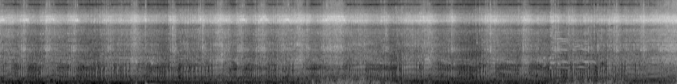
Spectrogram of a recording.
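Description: Motorcycle engines revving with a high buzz, the level rising and falling unevenly, over a crowd of voices talking and calling out.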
